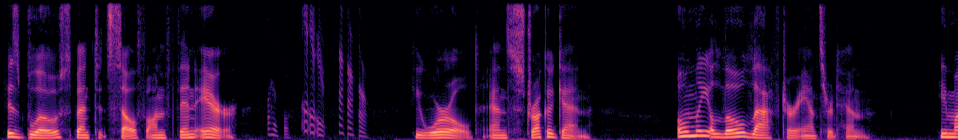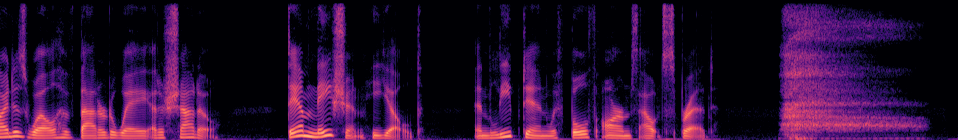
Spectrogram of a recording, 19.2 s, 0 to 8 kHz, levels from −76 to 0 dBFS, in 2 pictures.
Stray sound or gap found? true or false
true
